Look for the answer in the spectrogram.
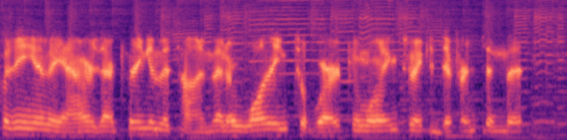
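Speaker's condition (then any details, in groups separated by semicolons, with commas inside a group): Mild cerebral palsy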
